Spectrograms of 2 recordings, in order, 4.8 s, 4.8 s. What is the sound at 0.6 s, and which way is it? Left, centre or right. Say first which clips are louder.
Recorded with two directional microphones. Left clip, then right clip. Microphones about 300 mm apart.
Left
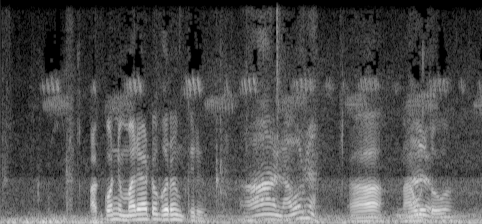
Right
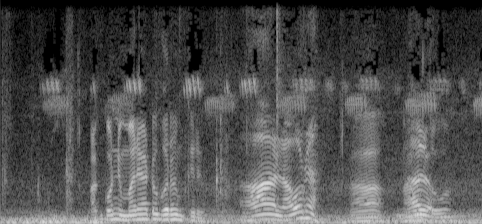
Speech: left 8 dB; centre.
